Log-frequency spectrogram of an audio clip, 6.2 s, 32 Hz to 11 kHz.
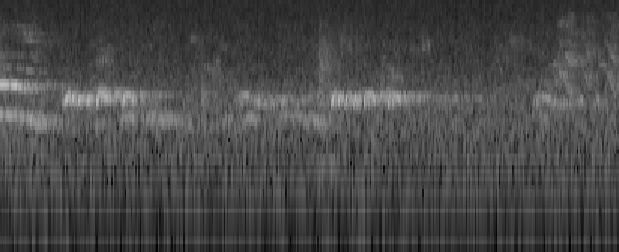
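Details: Zebra dove, adult, recorded 28 December 2020 at Ubon Ratchathani, Thailand, giving clipped, stuttering cooing phrases that trail into softer drawn-out coos, repeated roughly every three seconds, with faint other bird notes in the background.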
